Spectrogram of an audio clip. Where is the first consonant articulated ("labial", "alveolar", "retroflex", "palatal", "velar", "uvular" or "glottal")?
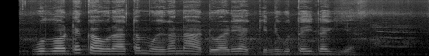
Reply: velar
